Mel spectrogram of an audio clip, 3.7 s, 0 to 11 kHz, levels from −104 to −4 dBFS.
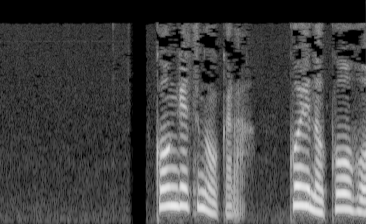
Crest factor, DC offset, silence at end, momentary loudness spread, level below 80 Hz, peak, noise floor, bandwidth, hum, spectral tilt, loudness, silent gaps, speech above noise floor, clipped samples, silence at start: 16 dB; under 0.1%; 0 s; 17 LU; -64 dBFS; -6 dBFS; -63 dBFS; 8 kHz; none; -7 dB/octave; -20 LUFS; none; 44 dB; under 0.1%; 1.55 s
